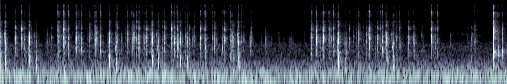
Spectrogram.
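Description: Both hands type with their fingertips on a full-size mechanical keyboard fitted with yellow switches and a foam mod. It has a white plastic case and cream, grey and orange plastic keycaps, and lies on a bed sheet. A fast, steady run of short, crisp clacks with a bright edge pauses briefly around the middle, then resumes over a faint low background.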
